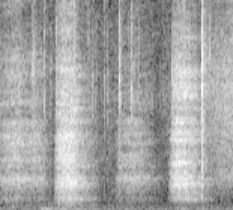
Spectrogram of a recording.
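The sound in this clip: Someone out of breath after running gasps heavily, with two loud, deep, rasping breaths separated by quieter panting.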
